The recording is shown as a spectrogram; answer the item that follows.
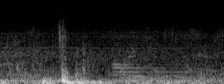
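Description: Low wind rumble on the microphone of a camera worn in a plastic kayak, with handling noise and one sharp knock a little over half a second in.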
